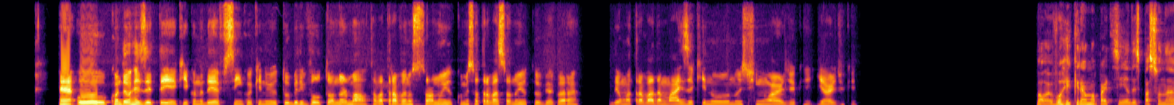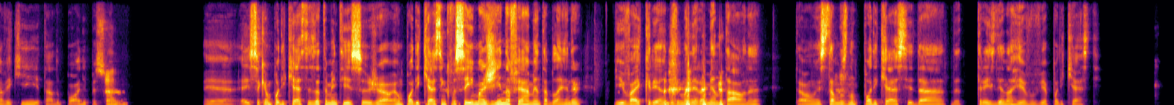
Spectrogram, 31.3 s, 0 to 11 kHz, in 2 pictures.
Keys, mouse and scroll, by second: 15.1-18.2 middle drag, 18.2-18.6 scroll up 1, 18.6-23.7 middle drag, 27.3-31.3 middle drag.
